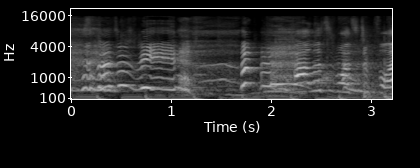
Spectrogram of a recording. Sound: laughs

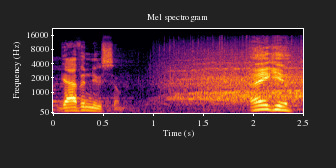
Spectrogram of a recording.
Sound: applause

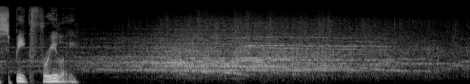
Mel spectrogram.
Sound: audience cheers

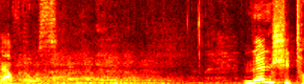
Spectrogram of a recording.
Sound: laughter

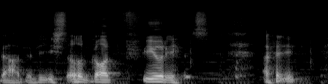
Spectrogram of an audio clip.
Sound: chuckles

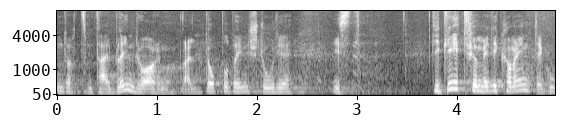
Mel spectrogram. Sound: laughter

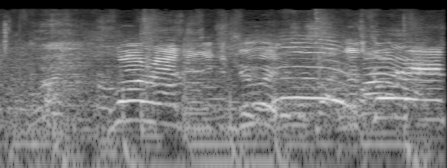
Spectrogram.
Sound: cheering

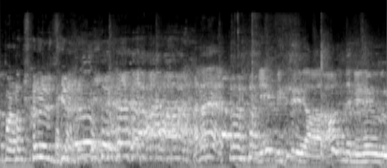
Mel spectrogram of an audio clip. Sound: laughs

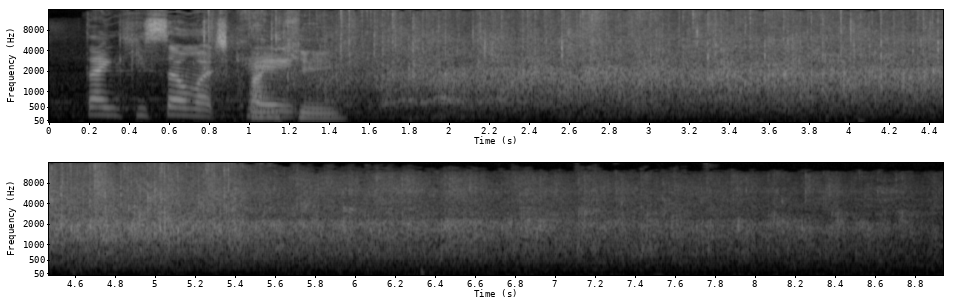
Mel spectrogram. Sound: applause

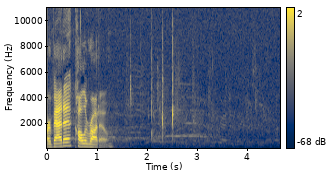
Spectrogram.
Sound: applause

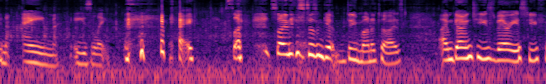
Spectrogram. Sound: laughs

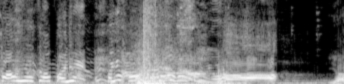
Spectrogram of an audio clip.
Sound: slams door

